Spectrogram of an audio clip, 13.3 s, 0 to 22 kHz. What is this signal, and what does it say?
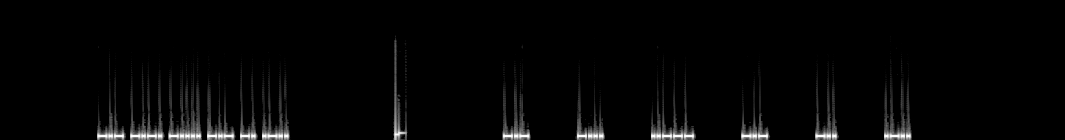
Morse code, heard as a keyed tone, about 36 wpm, spaced as for 18 wpm, 700 Hz. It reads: KC6KNL KB2KDL
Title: USA Call Signs - 6 Characters - 6x Character Spacing - 35wpm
